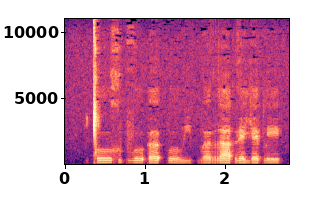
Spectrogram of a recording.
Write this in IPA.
ǀ oː x u p v oː ʔ ʌː ʔ p oː β iː p b ʌː r aː ʔ ð ɛ j ɛ p l e

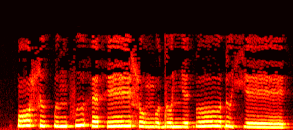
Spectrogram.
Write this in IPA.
k͡p ɔ ɬ ɯ k͡p ɯ ŋ f ɯ h ɛ h eː ɬ o ŋ o d ɤ ɲ e ɠ ɤː ɗ ɯ ç eː

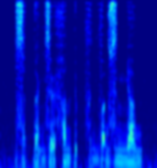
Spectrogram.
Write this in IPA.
z a˨˩ t̚ ɗ a˧˩ ŋ z ə̰ː˧˥ h a˧ n ɗ ə˨˩ p̚ f ə˧˩ n v a̰˧˥ w z ə˧ n ɲ a˧ w

